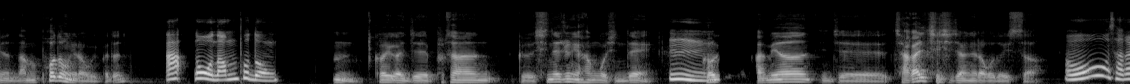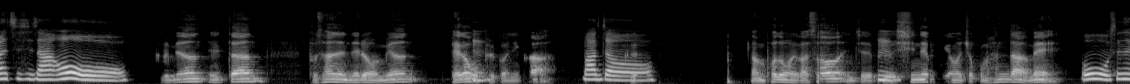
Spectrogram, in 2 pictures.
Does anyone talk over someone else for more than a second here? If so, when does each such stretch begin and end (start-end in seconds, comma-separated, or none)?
none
